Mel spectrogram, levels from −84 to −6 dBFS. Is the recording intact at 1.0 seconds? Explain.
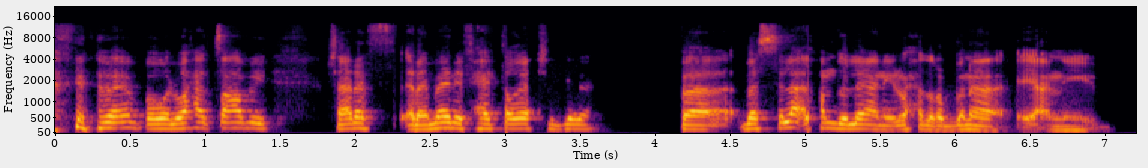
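No. At 1.02 s there is an overlap between stream segments. Two consecutive 2-second segments claim the same stretch of time, so the player discards about 18 ms of speech that was never duplicated. The waveform jumps across the gap, producing a brief click or tiny skip.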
